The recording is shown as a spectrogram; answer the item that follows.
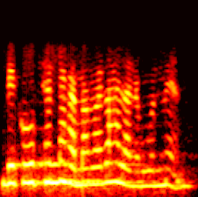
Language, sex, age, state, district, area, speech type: Bodo, female, 18-30, Assam, Kokrajhar, rural, conversation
